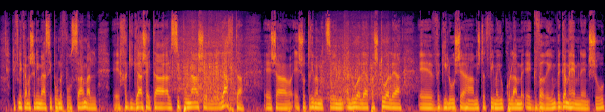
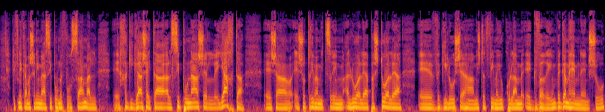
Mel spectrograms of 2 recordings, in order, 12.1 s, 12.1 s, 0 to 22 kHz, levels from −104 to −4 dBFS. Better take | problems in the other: second | door banging; noticeable; from 3.5 to 8 s; peak 5 dB below the speech

